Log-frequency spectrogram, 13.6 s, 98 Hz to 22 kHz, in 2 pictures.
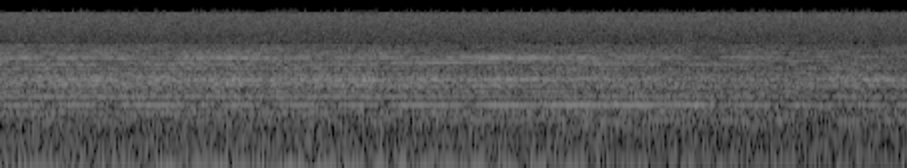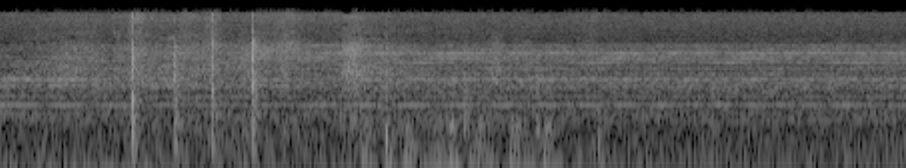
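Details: New Sony Vaio CS11S/W laptop under full load, about 60 dB, cores at 100°C and throttling: loud steady whirring hum with buzzy edge, some handling knocks; cooling fan mechanically faulty, should be replaced.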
